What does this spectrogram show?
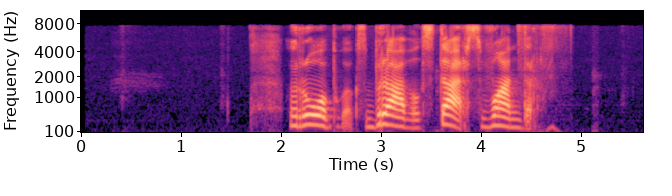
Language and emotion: Russian, angry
